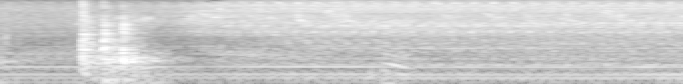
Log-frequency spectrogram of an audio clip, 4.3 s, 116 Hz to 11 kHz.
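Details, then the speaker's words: 2008 Toyota Vios automatic at idle, just started: after a brief bump, a low, even hum holds steady with no ticks or knocks; seller calls the engine quiet; normal, healthy idle. "ตอนนี้รถสอ่าสตาร์ทเครื่องอยู่นะครับเครื่องเงียบนะครับเครื่องถือว่าเงียบสักครู่นะครับ"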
